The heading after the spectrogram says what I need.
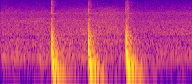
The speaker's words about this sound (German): Na dann lasst uns mal klopfen.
